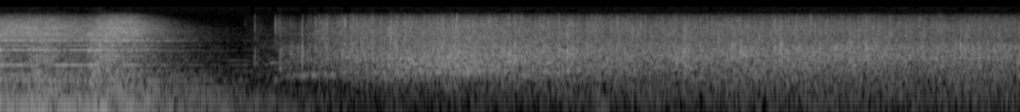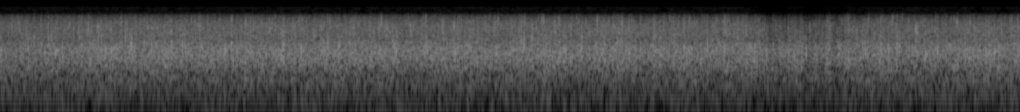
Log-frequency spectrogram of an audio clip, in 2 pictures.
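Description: Piano and full orchestra end on a final chord that cuts off about a second in. A concert-hall audience then applauds steadily.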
